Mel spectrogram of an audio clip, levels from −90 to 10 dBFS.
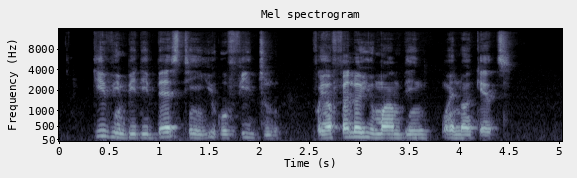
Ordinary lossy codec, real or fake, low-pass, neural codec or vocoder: none; fake; 14.4 kHz; vocoder, 44.1 kHz, 128 mel bands, Pupu-Vocoder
